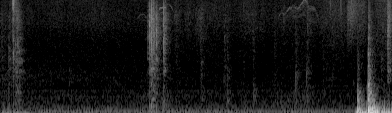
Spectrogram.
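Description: Faint clicks as a closed Kindle Fire tablet is handled, then a loud knock and handling noise near the end as it is set down on the table.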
